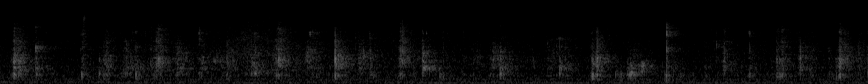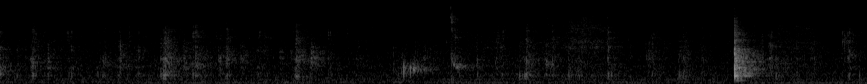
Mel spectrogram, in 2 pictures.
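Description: A person chewing a mouthful of sushi roll with crunchy carrot: soft, irregular crunching and wet mouth clicks, with one sharper click near the end.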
